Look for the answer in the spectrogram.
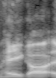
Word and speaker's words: Hagar: It's a weird one to pronounce, but yeah, I am Hagar, as in Hagar the Horrible, the Viking.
